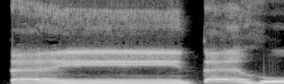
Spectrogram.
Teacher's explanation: পেশের বাম পাশে জজমওয়ালা ওয়াও মদের হরফ, তো এই হা ওয়ার সাথে এক আলিফ টেনে পড়তে হবে, এই মদকে মধ্যে তবাই বলা হয়।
